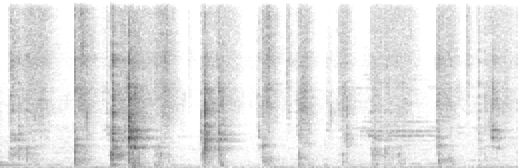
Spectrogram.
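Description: Dry chilli powder, salt and sesame seeds mixed in a bowl with a spoon, giving a run of close, sharp clinks and scrapes in irregular bursts with no talking.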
